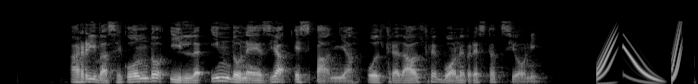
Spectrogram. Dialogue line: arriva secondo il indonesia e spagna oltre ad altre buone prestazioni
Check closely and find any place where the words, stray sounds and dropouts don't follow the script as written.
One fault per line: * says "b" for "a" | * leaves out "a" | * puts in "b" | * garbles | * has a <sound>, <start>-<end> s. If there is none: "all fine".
* has a chirp, 6.0-6.8 s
